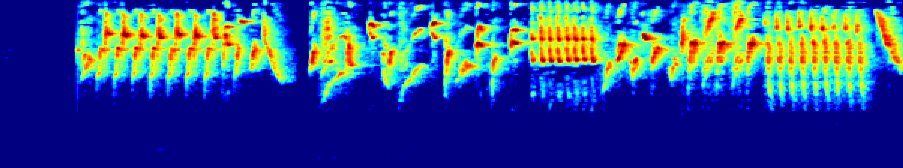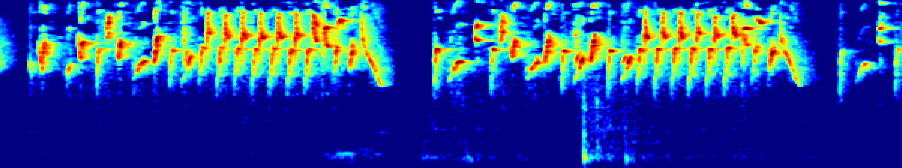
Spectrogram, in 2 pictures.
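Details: European goldfinch singing a strong, clear song used for teaching chicks: bursts of rapid twittering, buzzy trills and fast repeated notes high in pitch, phrases of one to three seconds separated by short pauses.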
